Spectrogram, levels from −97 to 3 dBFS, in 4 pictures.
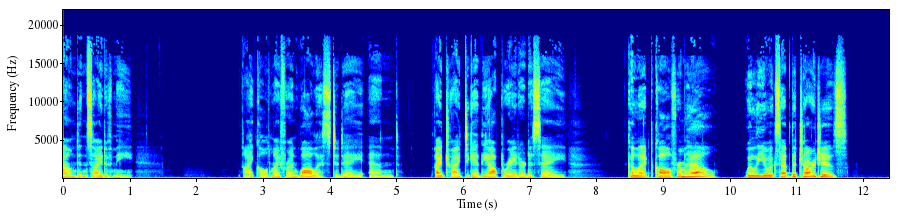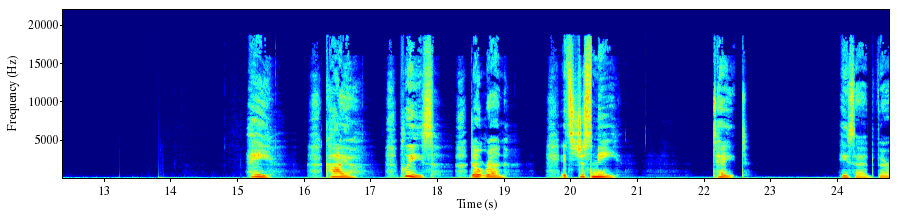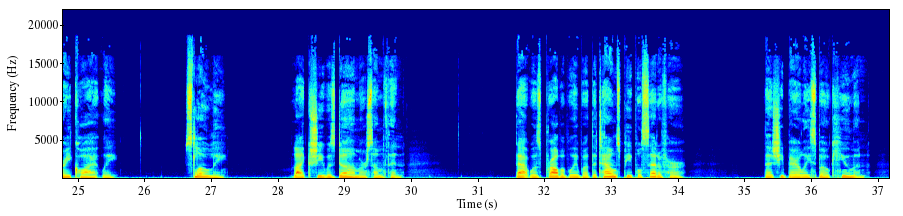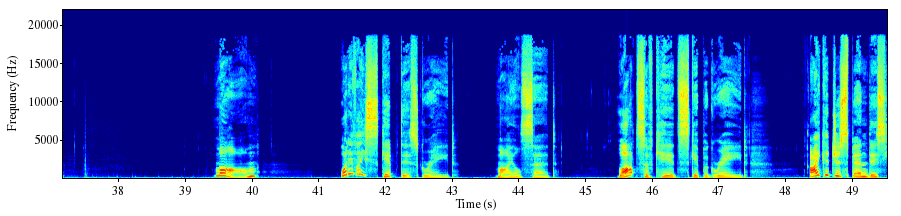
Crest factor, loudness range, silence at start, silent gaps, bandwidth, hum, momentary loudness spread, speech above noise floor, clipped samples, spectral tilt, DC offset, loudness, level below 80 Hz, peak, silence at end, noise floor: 26 dB; 10 LU; 0 s; none; 19 kHz; none; 20 LU; 39 dB; under 0.1%; -4 dB/octave; under 0.1%; -24 LUFS; -54 dBFS; 0 dBFS; 0 s; -63 dBFS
